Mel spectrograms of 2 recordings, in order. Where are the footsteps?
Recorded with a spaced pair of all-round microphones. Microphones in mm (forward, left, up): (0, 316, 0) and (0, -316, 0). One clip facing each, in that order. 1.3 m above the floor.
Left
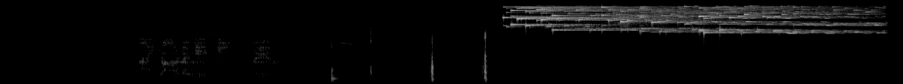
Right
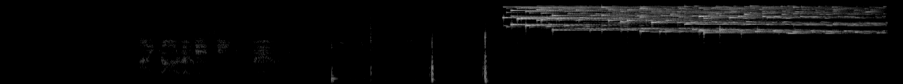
45° right (ahead or behind); by 4.9 s 55° right (ahead or behind).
